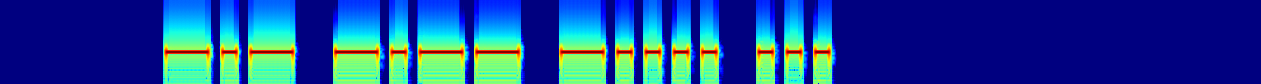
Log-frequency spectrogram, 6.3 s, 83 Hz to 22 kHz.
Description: Morse code, heard as a keyed tone, about 17 wpm, 700 Hz. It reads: KY6S
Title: USA Call Signs - 4 Characters - Repeated 2x - 17wpm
